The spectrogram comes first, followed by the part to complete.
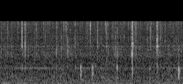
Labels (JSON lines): {"label": "ambient", "recorder": "HydroMoth"}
